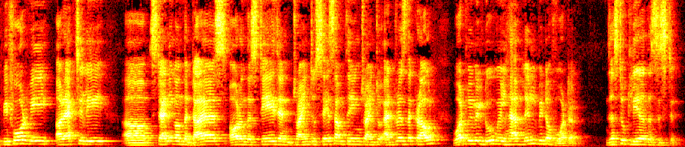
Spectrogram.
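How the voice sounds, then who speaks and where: A man with an Indian accent giving an instructional talk as a public speaking coach, earnest and deliberate, repeating phrases for emphasis. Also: a little high. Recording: echoey room, distant microphone.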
